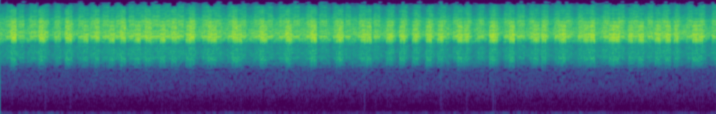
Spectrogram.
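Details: Greek pine forest cicadas in midsummer produce a shrill, throbbing buzz, its pulses repeating about three per second over a constant hiss of many insects.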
